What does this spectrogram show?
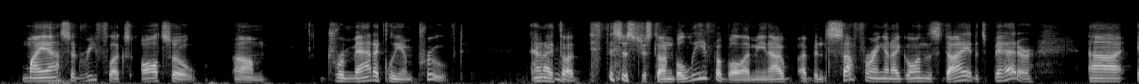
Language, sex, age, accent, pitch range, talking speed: English, male, 50-69, American, 125-150 Hz, 155 wpm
